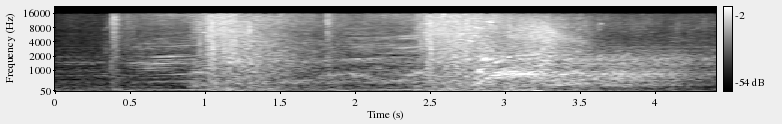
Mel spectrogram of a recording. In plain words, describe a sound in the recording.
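A weapon fires in bursts.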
